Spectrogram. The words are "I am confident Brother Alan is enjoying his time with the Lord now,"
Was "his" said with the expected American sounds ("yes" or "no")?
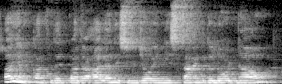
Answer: no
